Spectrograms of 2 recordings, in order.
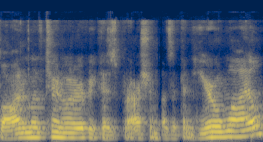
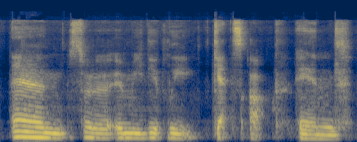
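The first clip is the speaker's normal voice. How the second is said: usual speaking voice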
